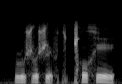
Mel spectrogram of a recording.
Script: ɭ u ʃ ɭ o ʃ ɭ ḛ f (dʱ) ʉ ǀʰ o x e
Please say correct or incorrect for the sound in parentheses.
incorrect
